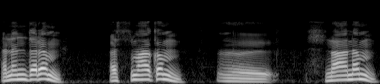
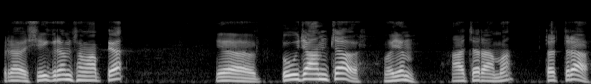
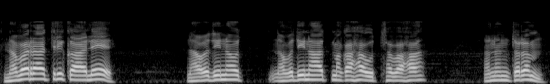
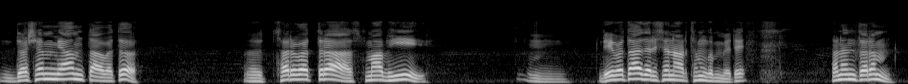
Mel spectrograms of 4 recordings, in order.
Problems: none marked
